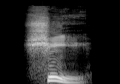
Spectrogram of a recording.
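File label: "she", American English; 英语音标发音（剑桥版）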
